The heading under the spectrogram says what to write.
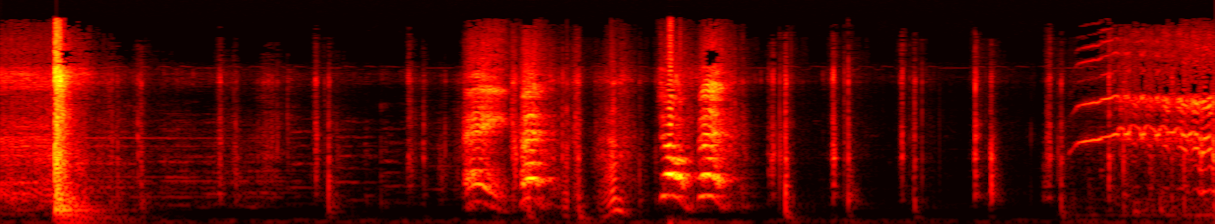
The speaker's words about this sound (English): The guard will take you to the front gates. A short time later, the big gates closed behind Joe Fenton.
